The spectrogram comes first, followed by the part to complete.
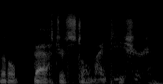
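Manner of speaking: hushed, whispered mutter under the breath. Retelling the last shot of a video: imitating Jericho muttering. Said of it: "you just hear him mutter".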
